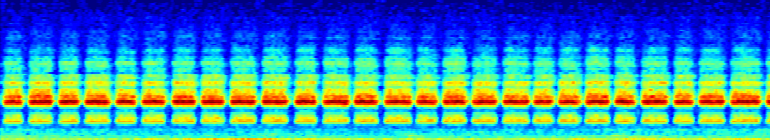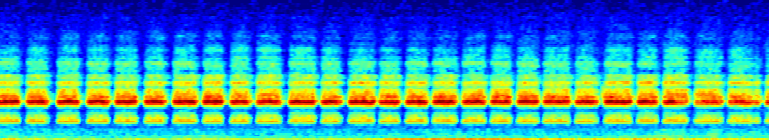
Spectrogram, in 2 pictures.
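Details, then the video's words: Cicadas singing in a municipal park in Larnaca: dense, high, metallic buzzing chorus pulsing evenly around twice a second, with a low hum of wind or distant traffic underneath. "CICADAS at the municipal Park Larnaca"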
